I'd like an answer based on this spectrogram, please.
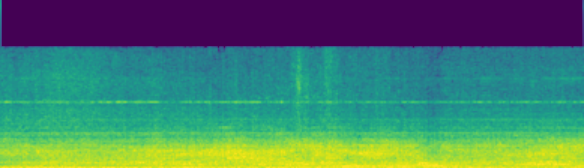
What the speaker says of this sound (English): Neat aircraft, check that out.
